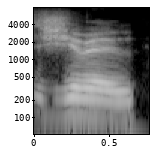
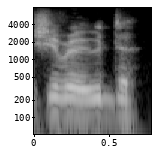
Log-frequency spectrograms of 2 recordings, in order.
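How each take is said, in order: First: The name ends in an oo sound, no d. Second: The name ends with a sounded d. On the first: The speaker calls it right. "It's Giroud" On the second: The speaker calls it wrong. "stop calling him Giroud"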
